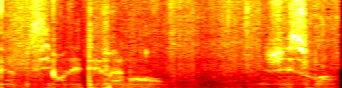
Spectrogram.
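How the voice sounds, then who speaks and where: An ASMR host chatting casually in a breathy, unvoiced whisper, slowly repeating words and phrases. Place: at home, sitting on the floor.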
